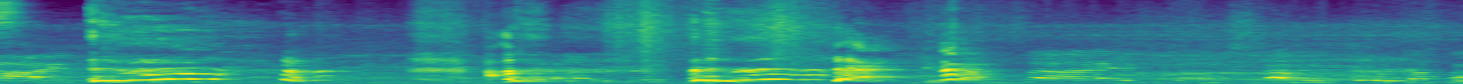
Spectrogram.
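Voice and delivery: helpless laugh that tips toward crying; long wheezy laugh breaking up; long laughing fit. Real, not acted. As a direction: laugh until it almost breaks. Laughing fit mid-vlog.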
